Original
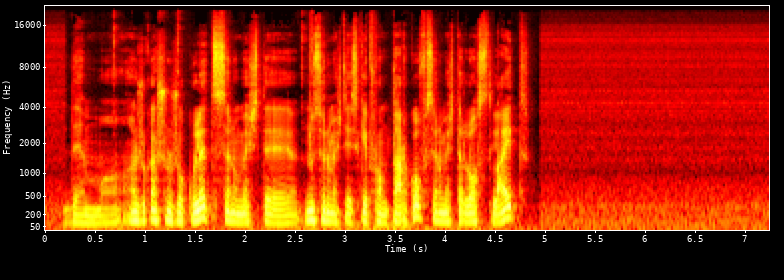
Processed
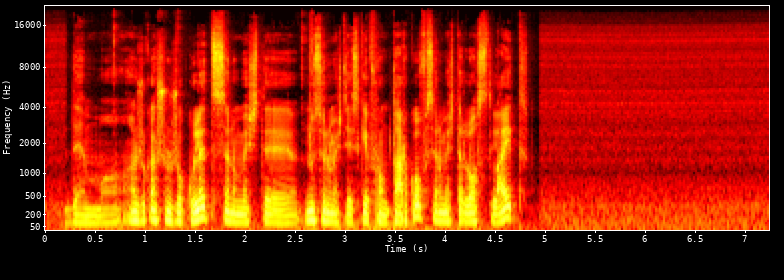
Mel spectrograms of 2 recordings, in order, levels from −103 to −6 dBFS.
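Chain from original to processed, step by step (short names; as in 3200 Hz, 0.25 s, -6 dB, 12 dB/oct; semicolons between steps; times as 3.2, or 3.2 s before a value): vibrato 0.3 Hz 24 cents; gain -1.5 dB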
